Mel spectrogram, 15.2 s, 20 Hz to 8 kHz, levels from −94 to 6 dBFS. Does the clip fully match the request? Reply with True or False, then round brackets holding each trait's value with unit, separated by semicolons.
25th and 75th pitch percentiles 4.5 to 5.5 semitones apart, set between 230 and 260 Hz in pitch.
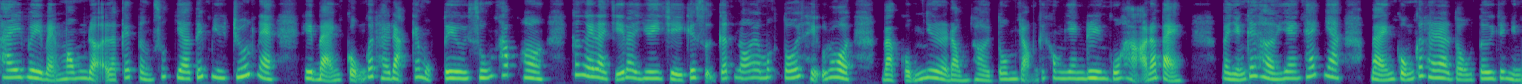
False (4.0 semitones; 235 Hz)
